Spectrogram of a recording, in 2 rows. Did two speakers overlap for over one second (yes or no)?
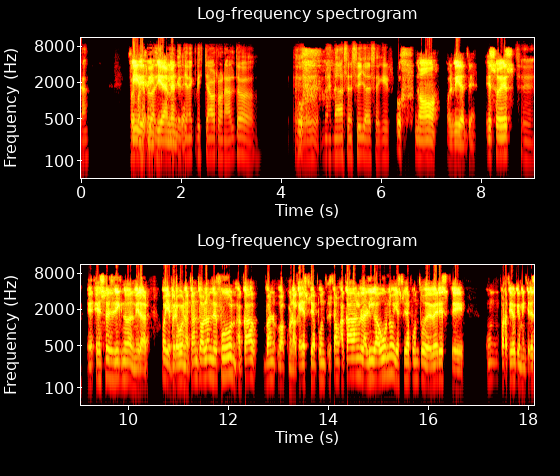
yes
